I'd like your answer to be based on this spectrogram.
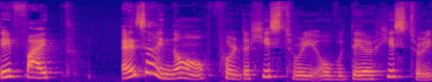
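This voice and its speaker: A woman with a non-native accent at a very slow pace. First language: not English. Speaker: video blogger. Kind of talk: casual monologue commentary. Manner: halting.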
